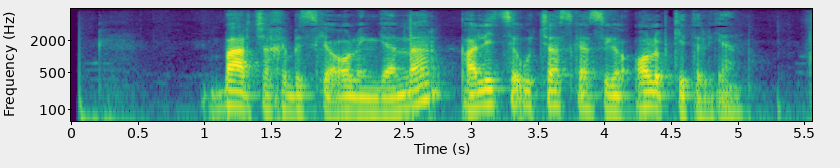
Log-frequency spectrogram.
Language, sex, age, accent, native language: Uzbek, male, 35+, Toshkent shahri, Uzbek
